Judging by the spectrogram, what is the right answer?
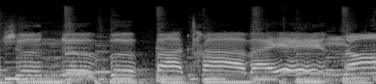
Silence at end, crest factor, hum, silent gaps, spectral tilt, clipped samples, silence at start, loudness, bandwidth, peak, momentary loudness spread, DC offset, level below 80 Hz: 0 s; 12 dB; none; none; -6 dB/octave; under 0.1%; 0 s; -17 LUFS; 16.5 kHz; -4 dBFS; 3 LU; under 0.1%; -28 dBFS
